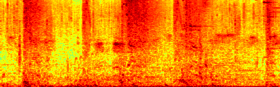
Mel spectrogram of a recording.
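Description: Game combat effects clash and crackle.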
